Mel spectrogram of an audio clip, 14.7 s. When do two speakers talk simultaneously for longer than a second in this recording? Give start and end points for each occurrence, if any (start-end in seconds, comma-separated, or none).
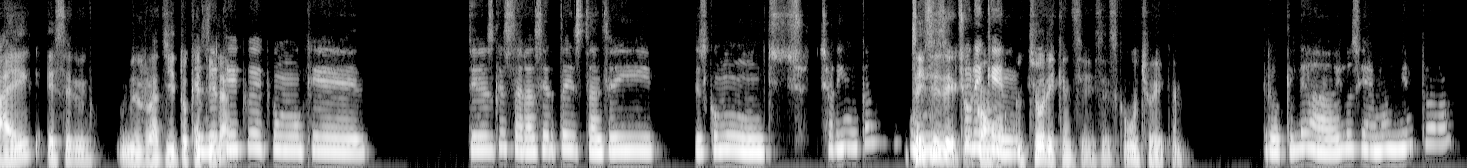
9.1-10.3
